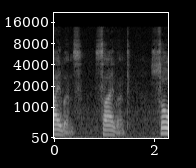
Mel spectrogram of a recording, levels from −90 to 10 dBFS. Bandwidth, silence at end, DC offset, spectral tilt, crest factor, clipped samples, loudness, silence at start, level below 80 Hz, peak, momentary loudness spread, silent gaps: 14 kHz; 0 s; under 0.1%; -4.5 dB/octave; 18 dB; under 0.1%; -32 LUFS; 0 s; -58 dBFS; -12 dBFS; 18 LU; none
